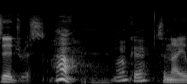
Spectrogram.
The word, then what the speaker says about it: Idris: the podcast okay and they said do not pronounce it eid Reese or Idris its Idris huh ok so now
